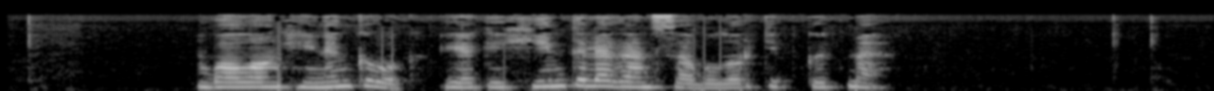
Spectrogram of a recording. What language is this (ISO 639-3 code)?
bak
